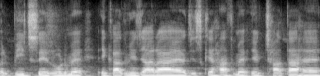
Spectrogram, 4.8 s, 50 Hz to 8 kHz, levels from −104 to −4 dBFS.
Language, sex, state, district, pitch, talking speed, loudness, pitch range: Hindi, male, Jharkhand, Deoghar, 130 Hz, 185 wpm, -14 LUFS, 125-130 Hz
